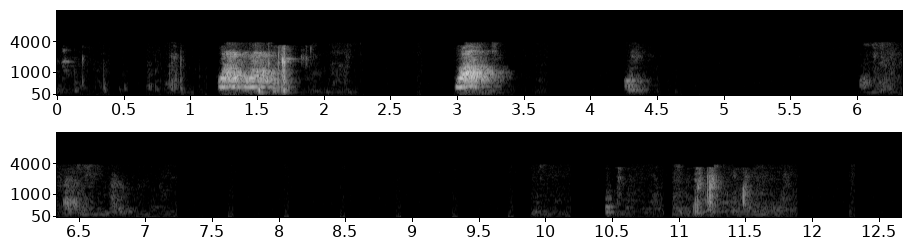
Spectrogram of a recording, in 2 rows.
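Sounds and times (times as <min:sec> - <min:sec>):
dog barking: 0:01.2 - 0:01.7, 0:03.0 - 0:03.4.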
